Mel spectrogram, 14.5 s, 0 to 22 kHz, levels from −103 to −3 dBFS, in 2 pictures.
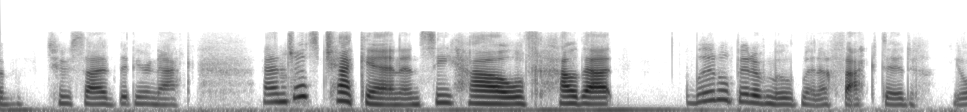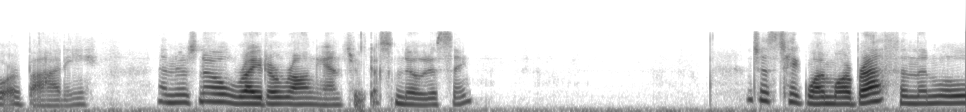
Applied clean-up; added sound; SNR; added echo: neural diffusion model UNIVERSE++.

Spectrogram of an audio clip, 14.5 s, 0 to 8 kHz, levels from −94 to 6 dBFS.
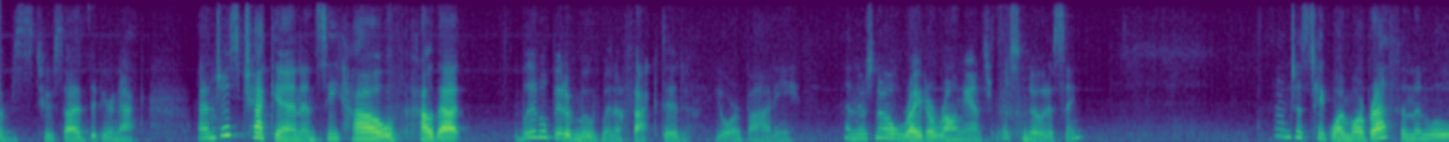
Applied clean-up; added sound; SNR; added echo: neural separator model SepFormer DNS4.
